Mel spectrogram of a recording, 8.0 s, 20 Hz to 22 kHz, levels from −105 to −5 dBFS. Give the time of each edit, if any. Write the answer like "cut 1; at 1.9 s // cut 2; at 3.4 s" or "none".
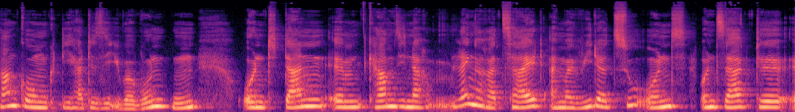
cut 1; at 6.9 s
